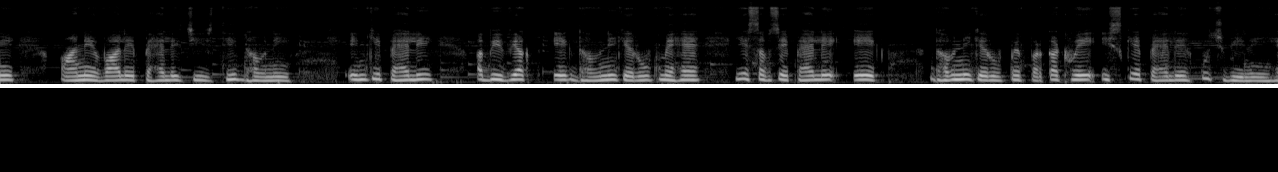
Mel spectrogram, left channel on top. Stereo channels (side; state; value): right; silent; digital silence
